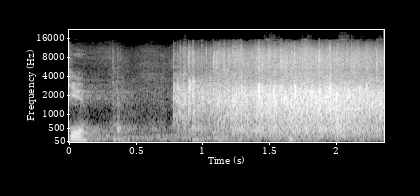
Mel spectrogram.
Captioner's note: applause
